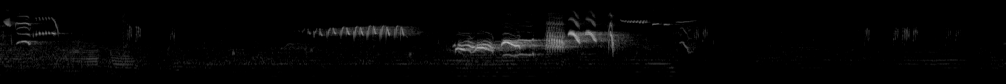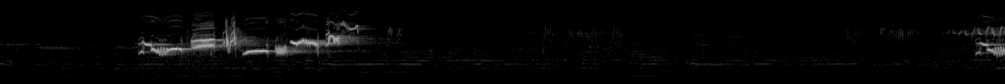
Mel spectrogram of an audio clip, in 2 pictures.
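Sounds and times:
common blackbird Turdus merula singing: 0:04.6 - 0:06.9, 0:11.5 - 0:13.8, 0:19.8 - 0:20.0.

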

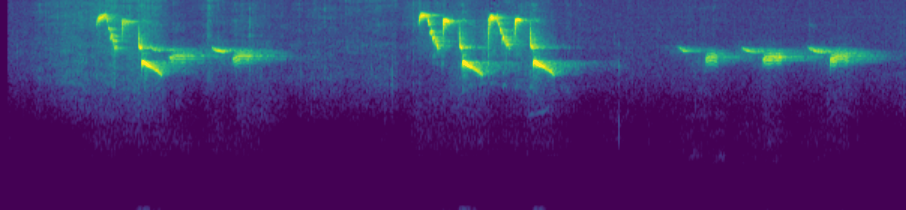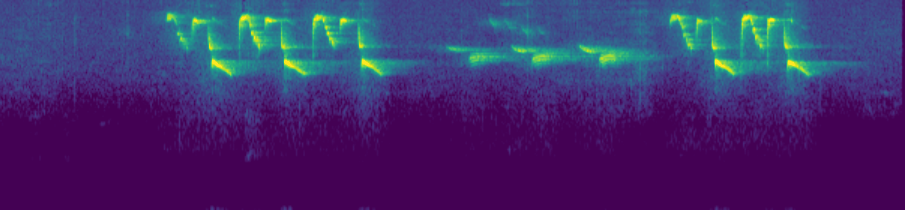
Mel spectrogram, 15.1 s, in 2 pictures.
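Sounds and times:
great tit calling: 0:00.8 - 0:02.1, 0:03.5 - 0:04.7, 0:09.0 - 0:10.8, 0:11.4 - 0:14.4.

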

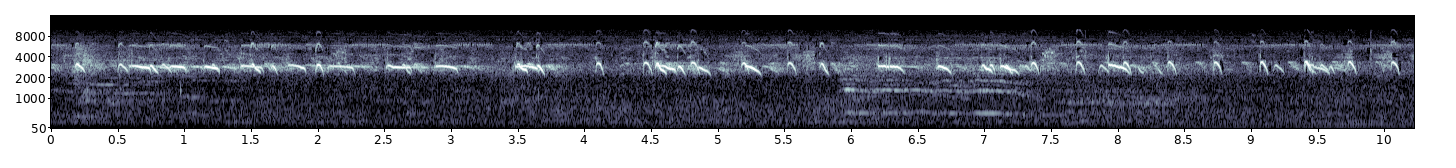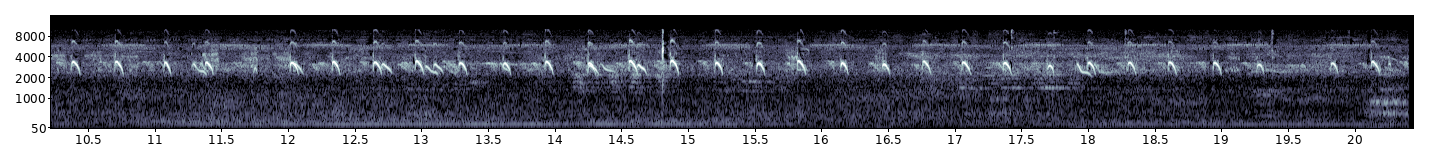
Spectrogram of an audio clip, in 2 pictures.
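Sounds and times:
bird giving high thin chirps: 0:00.0 - 0:20.4
faint low hum: 0:04.1 - 0:20.4.

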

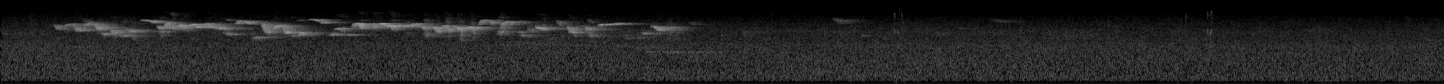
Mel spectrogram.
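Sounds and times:
soft hiss: 0:00.0 - 0:14.4
Eurasian wren trilling song: 0:00.6 - 0:07.2.

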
